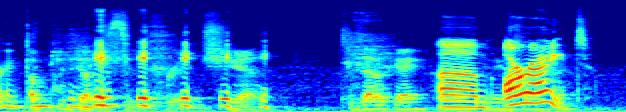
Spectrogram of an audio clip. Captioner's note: snickers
